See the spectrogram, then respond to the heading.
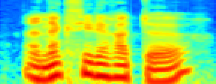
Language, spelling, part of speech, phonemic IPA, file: French, accélérateur, adjective / noun, /ak.se.le.ʁa.tœʁ/, Fr-accélérateur.ogg
- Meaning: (adjective) accelerative; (noun) 1. accelerator, gas pedal 2. accelerator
